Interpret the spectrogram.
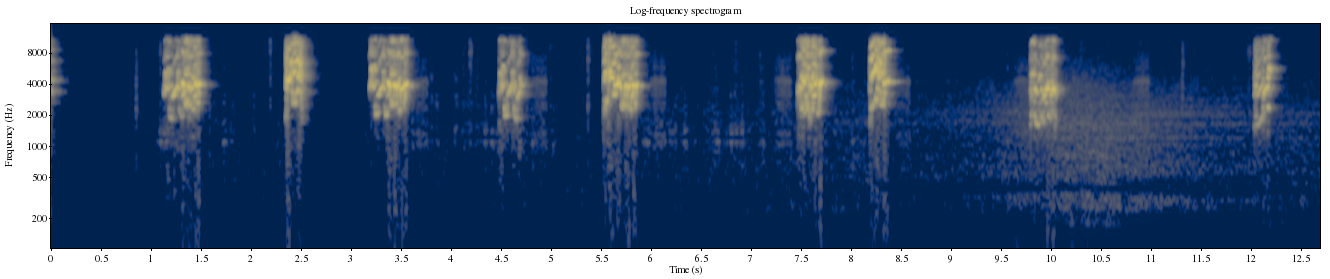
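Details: Short, scratchy high chirps from a pet rosy-faced lovebird, around ten brief notes scattered across twelve seconds with unsteady spacing and silent pauses.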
